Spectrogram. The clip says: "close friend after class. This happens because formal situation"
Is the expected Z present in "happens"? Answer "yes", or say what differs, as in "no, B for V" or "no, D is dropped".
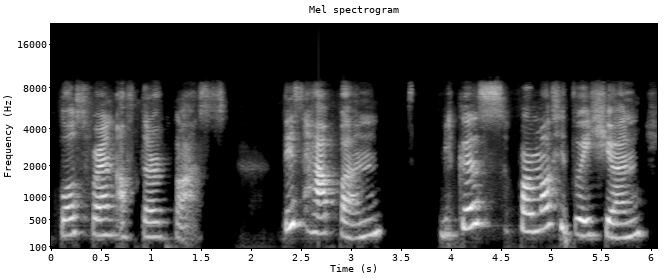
no, Z is dropped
